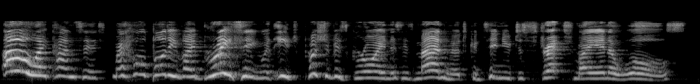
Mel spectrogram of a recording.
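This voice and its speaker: A woman's voice: sits high, moderate pace, sharp tone. A woman reading a story dramatically as a host, breaking in with sarcastic, mocking asides. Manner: theatrical, sarcastic. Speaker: host reading bad online fiction aloud. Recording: dull lo-fi recording.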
